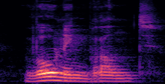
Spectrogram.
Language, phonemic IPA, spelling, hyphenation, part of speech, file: Dutch, /ˈʋoː.nɪŋˌbrɑnt/, woningbrand, wo‧ning‧brand, noun, Nl-woningbrand.ogg
- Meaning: residential fire, housefire (disastrous fire in a residence)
